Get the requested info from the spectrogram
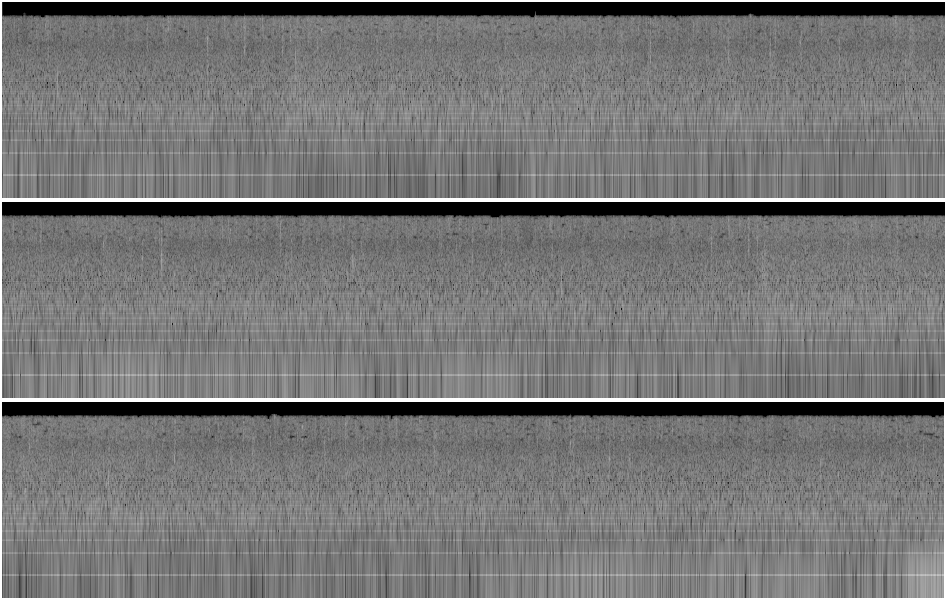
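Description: Steady rain falling: an even, unbroken hiss with a few faint scattered drop ticks.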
